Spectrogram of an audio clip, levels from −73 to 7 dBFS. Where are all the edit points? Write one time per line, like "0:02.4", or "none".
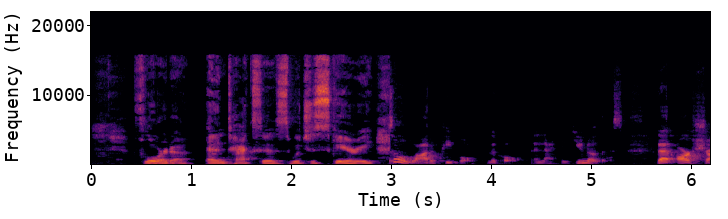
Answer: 0:03.0

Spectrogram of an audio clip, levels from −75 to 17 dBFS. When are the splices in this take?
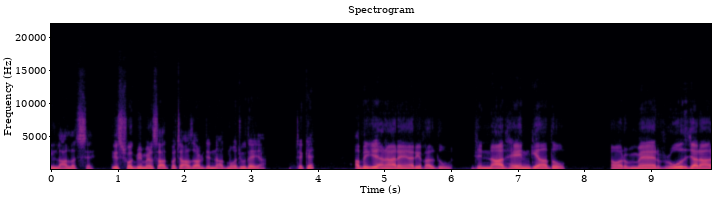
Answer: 0:00.9
0:06.0

